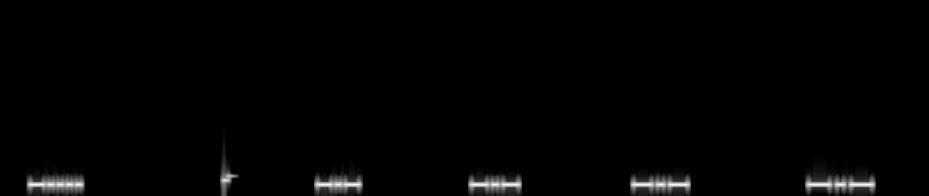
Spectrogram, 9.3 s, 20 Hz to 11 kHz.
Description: Morse code, heard as a keyed tone, about 23 wpm, spaced as for 7 wpm, 700 Hz. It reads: 6 KKKK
